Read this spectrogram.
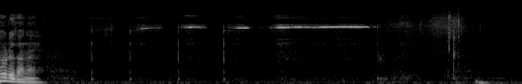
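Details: Speaker with bilateral vocal fold nodules producing a whistle with mouth and nose covered; whistle register voice.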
